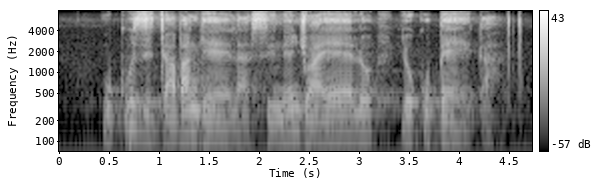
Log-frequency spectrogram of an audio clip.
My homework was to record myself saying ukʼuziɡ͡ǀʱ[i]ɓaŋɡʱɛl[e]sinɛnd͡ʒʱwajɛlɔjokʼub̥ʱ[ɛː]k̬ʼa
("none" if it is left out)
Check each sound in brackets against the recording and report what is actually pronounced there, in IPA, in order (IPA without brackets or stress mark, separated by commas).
a, a, ɛː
